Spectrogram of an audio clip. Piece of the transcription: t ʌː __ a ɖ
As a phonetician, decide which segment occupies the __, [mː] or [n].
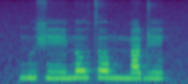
mː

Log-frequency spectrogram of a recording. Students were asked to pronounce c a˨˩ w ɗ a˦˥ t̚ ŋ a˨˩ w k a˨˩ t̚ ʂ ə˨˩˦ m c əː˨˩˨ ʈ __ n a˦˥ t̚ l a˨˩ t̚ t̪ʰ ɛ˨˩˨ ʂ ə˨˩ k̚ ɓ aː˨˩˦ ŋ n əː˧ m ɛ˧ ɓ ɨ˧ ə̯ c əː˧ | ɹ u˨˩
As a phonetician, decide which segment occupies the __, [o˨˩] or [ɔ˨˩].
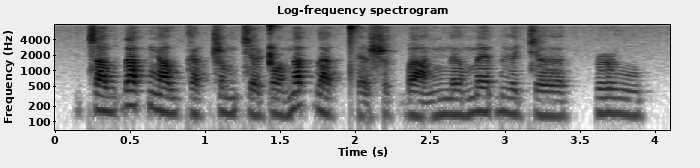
ɔ˨˩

